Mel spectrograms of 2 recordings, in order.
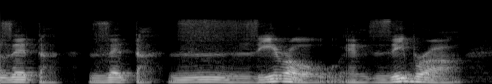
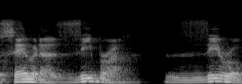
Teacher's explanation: pronunciar la Z bien, como el sonido, como el zumbido de los zancudos y de los moscos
